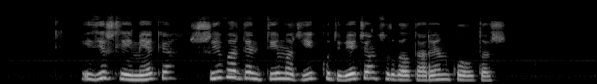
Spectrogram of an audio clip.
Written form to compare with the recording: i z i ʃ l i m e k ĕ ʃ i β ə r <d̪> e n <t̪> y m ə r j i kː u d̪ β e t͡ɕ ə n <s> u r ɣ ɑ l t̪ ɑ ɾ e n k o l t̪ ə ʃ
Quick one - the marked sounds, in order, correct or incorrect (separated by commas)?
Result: correct, correct, correct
